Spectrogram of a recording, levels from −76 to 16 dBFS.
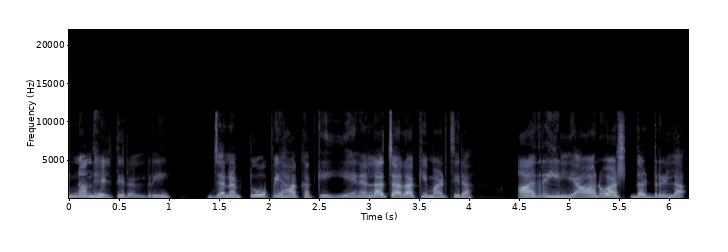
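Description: Throughout the speech, nothing reaches above 11.6 kHz, so the sound is dull, with a rough, fluttering grain around voiced tones. This is likely Dolby Digital compression at a low bitrate, consistent with 64 kbps, where starved frequency lines are filled with noise.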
